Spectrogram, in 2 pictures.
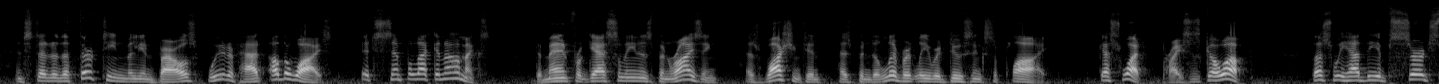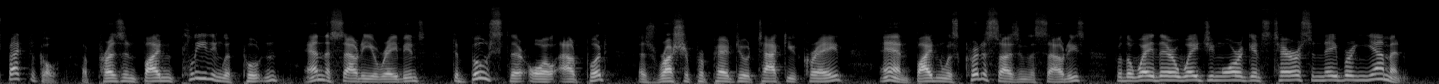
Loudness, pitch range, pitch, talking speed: -28 LUFS, 135-195 Hz, 150 Hz, 160 wpm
